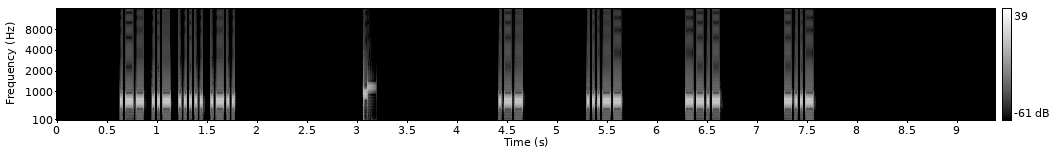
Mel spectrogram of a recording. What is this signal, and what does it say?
Morse code, heard as a keyed tone, about 44 wpm, spaced as for 19 wpm, 700 Hz. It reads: WU5L W3QX
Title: USA Call Signs - 4 Characters - 8x Character Spacing - 45wpm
